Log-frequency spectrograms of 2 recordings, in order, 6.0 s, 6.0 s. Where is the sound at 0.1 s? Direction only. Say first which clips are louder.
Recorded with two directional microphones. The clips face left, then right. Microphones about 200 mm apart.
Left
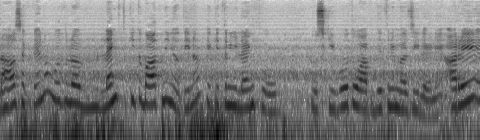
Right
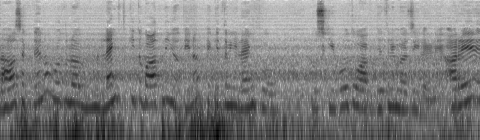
Left 4 dB; 35° left (ahead or behind).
